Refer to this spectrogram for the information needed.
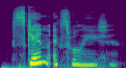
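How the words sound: It is read in a sexy voice.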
